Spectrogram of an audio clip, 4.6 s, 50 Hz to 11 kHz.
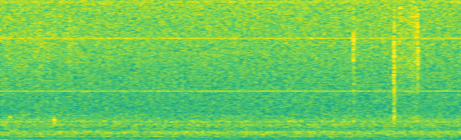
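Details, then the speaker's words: Sony ICF-2001 radio, reassembled and dead again with 3V showing: only faint steady speaker hiss, no station or tuning, no display; owner suspects the computer section isn't running. Cause unconfirmed. "oh oh yeah there is a hiss okay so that's telling me i mean there's a couple strong indications here the computer is not running in this uh radio and the strong indication is sounds like the radio is trying its best on its own but it can't do it just like it used to"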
